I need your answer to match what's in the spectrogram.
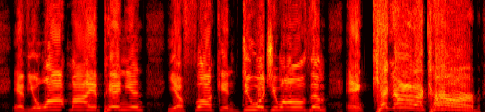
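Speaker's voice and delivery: mock rant building up; ranting father. Father telling son to dump her, mock shouted rant.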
